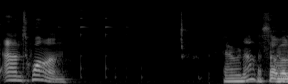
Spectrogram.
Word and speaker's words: Antoine: Not Anthony, Antoine. Yeah. Antoine, sorry. I think it's Antoine. There is an Anthony Robinson there, is there? I think it's Antoine. He's American, isn't he? I think it's Antoine.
